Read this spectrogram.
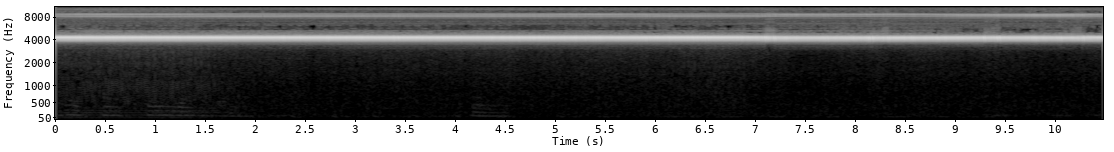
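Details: Unwavering high, whistle-like buzz from crying coconut crickets, layered with fainter overtones. Low murmuring voices sound in the first two seconds and again briefly around four seconds, over soft background thumps.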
